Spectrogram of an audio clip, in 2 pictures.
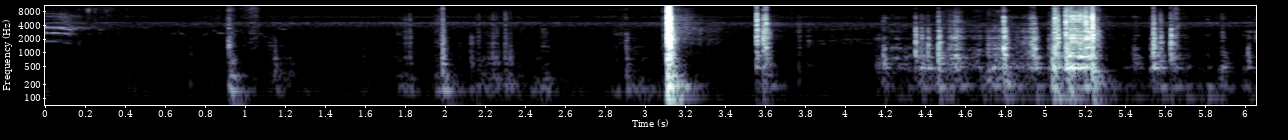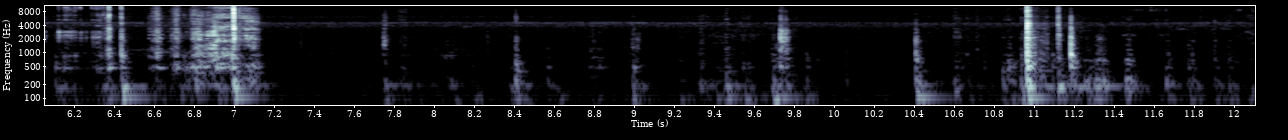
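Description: Handling of a wooden chicken-coop door and its metal latch and hinges: scattered clicks and knocks, one sharp knock about three seconds in, and rattling, scraping stretches around the fifth and seventh seconds.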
